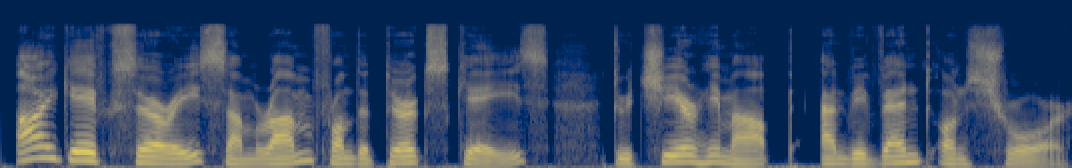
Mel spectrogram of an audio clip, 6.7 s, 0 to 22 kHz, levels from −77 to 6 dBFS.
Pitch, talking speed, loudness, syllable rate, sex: 145 Hz, 160 wpm, -17 LUFS, 3.4 syllables/s, male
